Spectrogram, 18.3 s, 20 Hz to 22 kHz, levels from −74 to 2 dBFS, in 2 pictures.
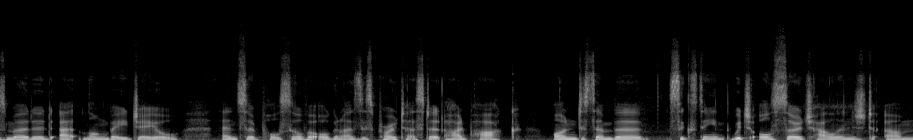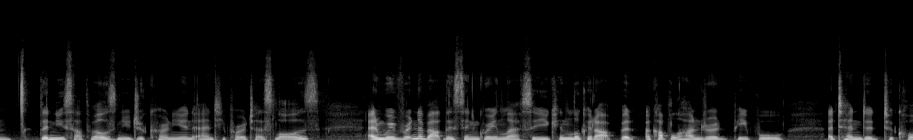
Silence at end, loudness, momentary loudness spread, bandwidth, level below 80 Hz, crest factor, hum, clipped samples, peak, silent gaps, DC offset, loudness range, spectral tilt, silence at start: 0 s; -24 LUFS; 7 LU; 14 kHz; -54 dBFS; 20 dB; none; under 0.1%; -4 dBFS; none; under 0.1%; 4 LU; -5.5 dB/octave; 0 s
